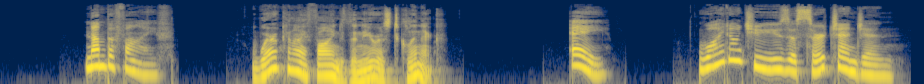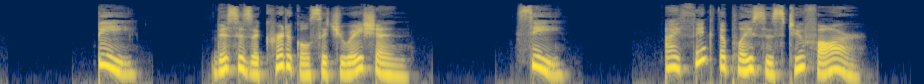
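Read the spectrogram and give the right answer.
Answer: A: Why don't you use a search engine?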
